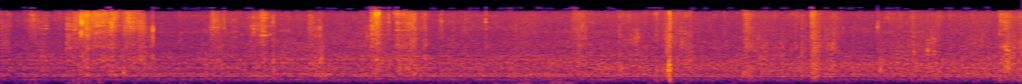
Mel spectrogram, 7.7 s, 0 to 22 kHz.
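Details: Carniolan honey bee colony in its hive, Southern Finland, 16 March 2017, outside temperature +3 C, opened for feeding by the Mountain Camp method: a steady low droning hum with a fainter deeper layer, broken by scattered clicks and crackling handling noises.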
